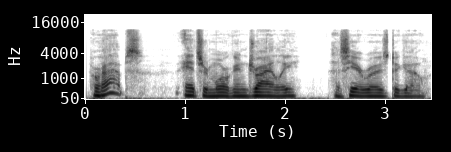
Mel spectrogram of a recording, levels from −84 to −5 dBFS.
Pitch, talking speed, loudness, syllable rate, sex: 135 Hz, 155 wpm, -17 LUFS, 6.0 syllables/s, male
